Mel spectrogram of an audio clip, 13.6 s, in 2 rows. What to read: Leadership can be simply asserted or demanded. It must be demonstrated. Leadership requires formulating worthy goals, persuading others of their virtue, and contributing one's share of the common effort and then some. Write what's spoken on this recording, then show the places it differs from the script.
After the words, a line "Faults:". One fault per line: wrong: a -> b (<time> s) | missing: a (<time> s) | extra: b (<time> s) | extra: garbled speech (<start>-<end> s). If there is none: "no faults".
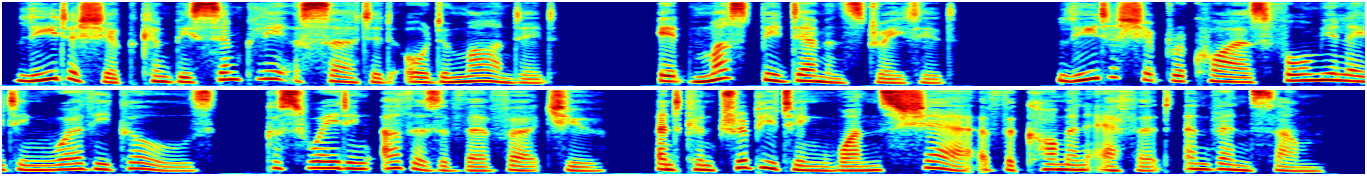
Leadership can be simply asserted or demanded. It must be demonstrated. Leadership requires formulating worthy goals, persuading others of their virtue, and contributing one's share of the common effort and then some.
Faults:
no faults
